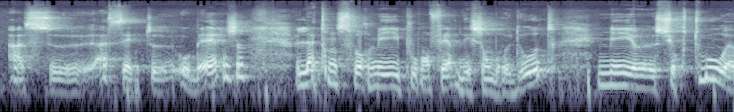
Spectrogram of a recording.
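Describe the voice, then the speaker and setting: An older woman from Alsace, a village mayor, answering interview questions in a measured, explanatory way, often pausing to find her words. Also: low voice, a little mellow. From Alsace, France. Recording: roomy echo.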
